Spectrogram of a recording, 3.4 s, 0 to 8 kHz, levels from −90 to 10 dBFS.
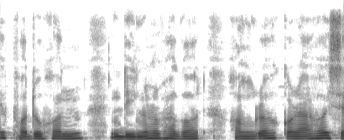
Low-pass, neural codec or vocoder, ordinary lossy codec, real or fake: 7.2 kHz; none; none; real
